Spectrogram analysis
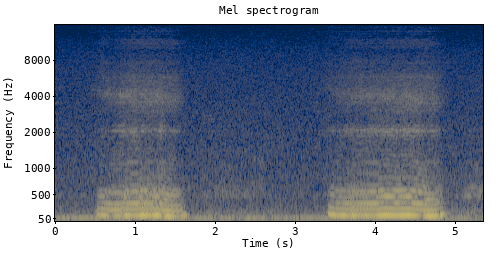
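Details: Two long, low, droning snores on breathing in, separated by quiet breaths out, from a sleeping man; loud snoring.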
